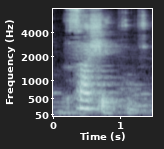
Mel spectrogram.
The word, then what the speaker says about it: sachet: kachi french twin yeah how we pronunciation ka sashe yeah t silent sound t silent sound then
